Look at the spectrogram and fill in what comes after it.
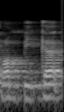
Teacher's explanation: کاف باریک ہے، جلدی ادا کریں گے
